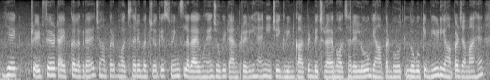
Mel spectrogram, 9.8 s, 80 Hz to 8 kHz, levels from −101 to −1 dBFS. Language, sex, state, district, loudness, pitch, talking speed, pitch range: Hindi, female, Maharashtra, Solapur, -15 LUFS, 175 Hz, 255 wpm, 165-180 Hz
